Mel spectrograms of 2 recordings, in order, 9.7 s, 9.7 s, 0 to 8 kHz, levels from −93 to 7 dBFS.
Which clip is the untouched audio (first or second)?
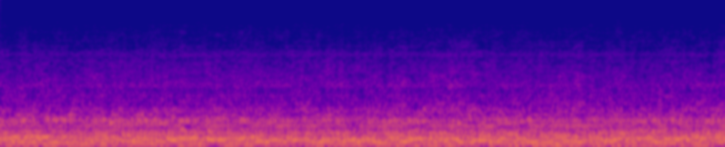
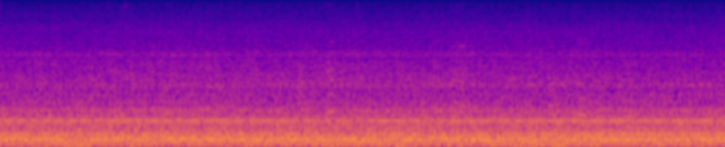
second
